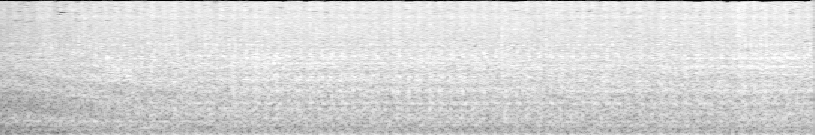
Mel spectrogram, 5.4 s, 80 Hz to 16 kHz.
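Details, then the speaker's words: Honda Click 125 scooter just started after bottom-end overhaul with new crankshaft, for knocking caused by neglected oil: steady even idle with soft low putter, no knocks or ticks; now quiet and healthy. "Sige, ayan, ma-under na siya. Ayan, tahimik na."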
